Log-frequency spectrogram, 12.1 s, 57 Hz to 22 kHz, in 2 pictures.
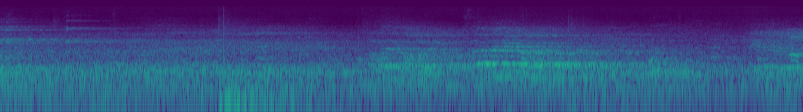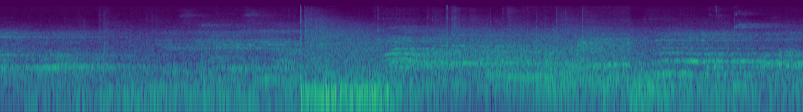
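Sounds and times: players shouting in hall: 8.0s - 12.0s
ball struck hard: 8.2s - 9.0s.

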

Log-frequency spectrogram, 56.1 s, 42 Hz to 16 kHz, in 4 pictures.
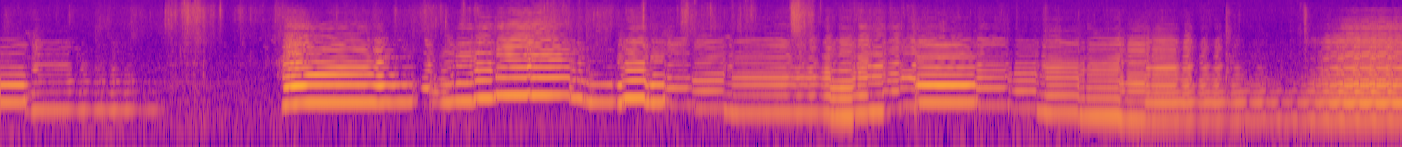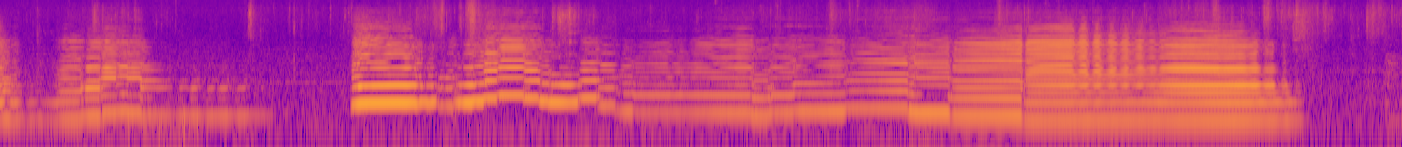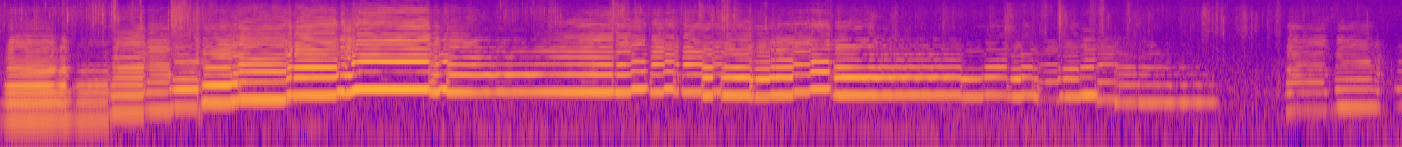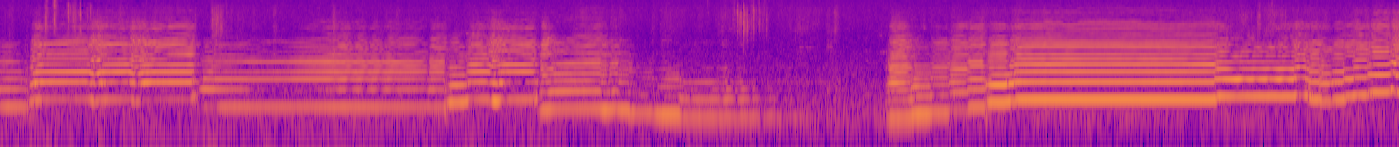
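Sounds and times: solo saxophone melody: 0.0s - 56.0s.

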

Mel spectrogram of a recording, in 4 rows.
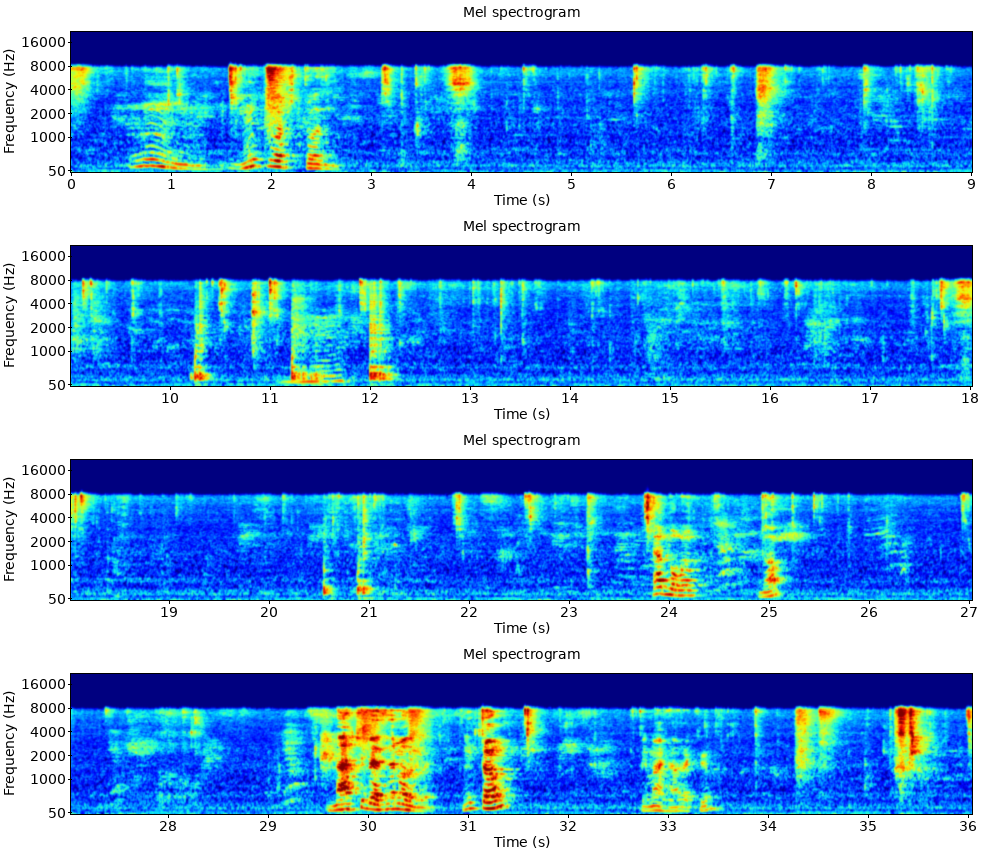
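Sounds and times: wet chewing and sucking: 5.6s - 7.3s, 33.8s - 36.0s
lip smacks and clicks: 31.5s - 31.8s, 33.8s - 35.8s.

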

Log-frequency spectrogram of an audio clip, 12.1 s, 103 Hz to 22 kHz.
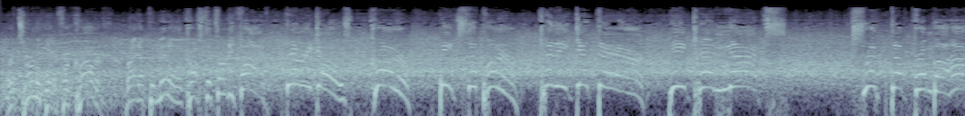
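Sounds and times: stadium crowd roar: 0.0s - 12.0s
announcer shouting: 1.6s - 9.9s, 10.6s - 12.0s.

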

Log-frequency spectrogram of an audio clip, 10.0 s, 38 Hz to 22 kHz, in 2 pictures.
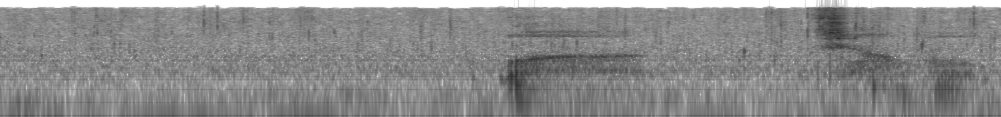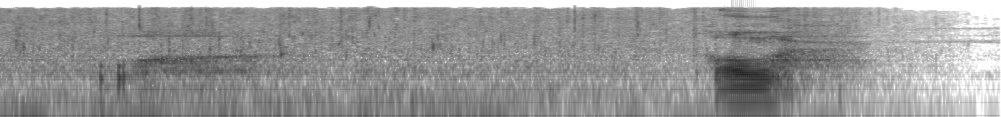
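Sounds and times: steady rain falling: 0.0s - 10.0s.

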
